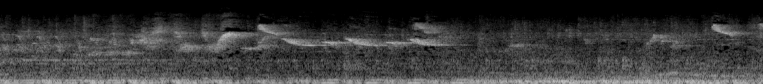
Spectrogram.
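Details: Oriental Magpie Robin female giving song to excite males: a run of high, falling whistled slurs and chirps heard over a steady low rumble like passing traffic, with a final sharp whistle near the end.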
